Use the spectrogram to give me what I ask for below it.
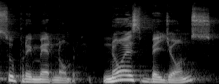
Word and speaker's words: Beyoncé: No es Beyoncé o Beyoncé. El apóstrofe hace toda la diferencia. La enfatización se mueve al final. Si no hubiera un apóstrofe, sería como Beyoncé.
